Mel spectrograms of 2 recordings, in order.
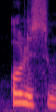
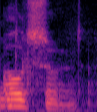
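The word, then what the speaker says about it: Ålesund: Um but there was a a trout salad that said it was from Can you pronounce the city we were in today correctly again? Olsund. Olsund.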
